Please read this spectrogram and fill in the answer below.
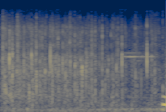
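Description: Handheld microphone handling noise: scattered small clicks and rustle over a faint background hum as the microphone passes from hand to hand. A brief high tone sounds about one and a half seconds in.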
